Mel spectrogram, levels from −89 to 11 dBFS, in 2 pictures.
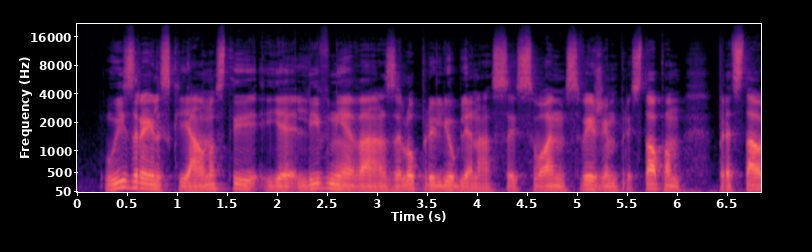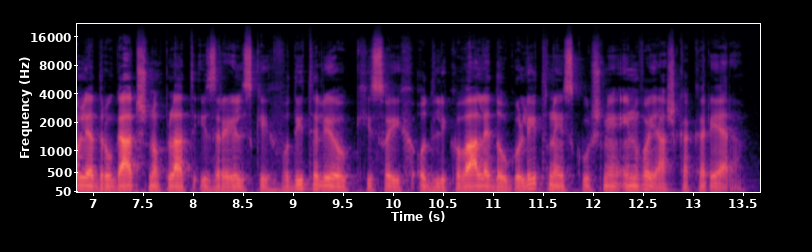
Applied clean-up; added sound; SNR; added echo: none; none; none; none.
